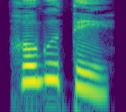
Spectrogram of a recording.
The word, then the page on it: ಹುಗುತೆ: hugute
